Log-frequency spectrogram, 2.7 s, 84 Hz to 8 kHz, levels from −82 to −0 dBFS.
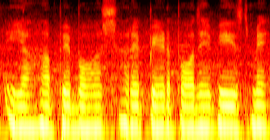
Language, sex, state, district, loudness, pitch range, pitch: Hindi, male, Chhattisgarh, Raipur, -15 LUFS, 125-130 Hz, 130 Hz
